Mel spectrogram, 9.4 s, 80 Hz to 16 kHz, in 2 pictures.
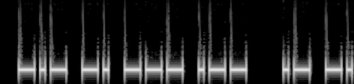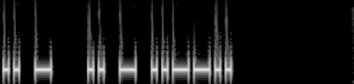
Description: Morse code, heard as a keyed tone, about 17 wpm, 700 Hz. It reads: KNOW ABT IT?
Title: Sentences from Top 100 Words and Abbreviations 17wpm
